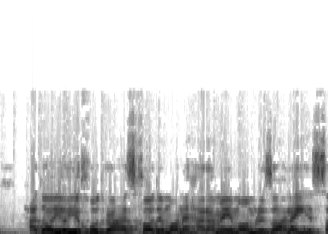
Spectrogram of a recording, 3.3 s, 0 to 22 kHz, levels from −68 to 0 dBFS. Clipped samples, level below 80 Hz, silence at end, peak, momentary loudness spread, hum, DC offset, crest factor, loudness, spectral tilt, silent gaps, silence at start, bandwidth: 0.4%; -42 dBFS; 0 s; 0 dBFS; 4 LU; none; 0.2%; 10 dB; -9 LUFS; -5 dB/octave; none; 0 s; 13.5 kHz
